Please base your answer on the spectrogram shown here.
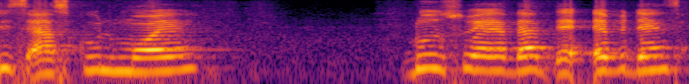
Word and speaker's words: Moe: betric AOL Moy yes Mr Speaker have I pronounced your name correctly yeah it's called be as Moy MO is correct welcome once again you will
